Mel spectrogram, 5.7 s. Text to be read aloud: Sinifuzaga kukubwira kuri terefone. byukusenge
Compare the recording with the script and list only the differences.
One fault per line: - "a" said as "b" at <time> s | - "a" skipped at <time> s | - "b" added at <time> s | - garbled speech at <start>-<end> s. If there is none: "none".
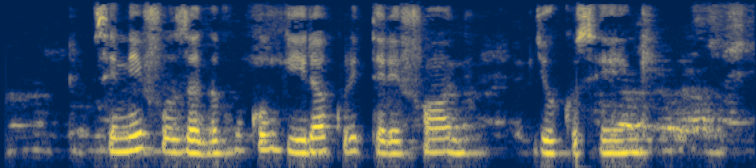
none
